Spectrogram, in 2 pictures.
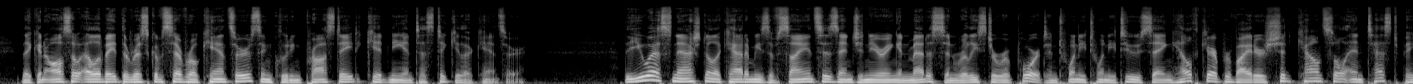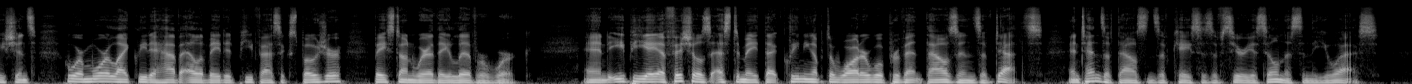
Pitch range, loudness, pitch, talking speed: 95-120 Hz, -20 LUFS, 105 Hz, 170 wpm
